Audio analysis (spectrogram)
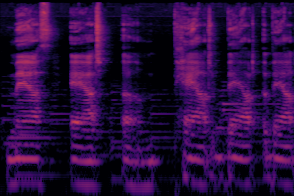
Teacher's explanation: the ow vowel in mouth doesn't even involve moving my tongue upwards anymore. I don't do shit when I say that vowel. · I don't do shit when I say that vowel. The ow vowel, for me, is super flat, and it stays pretty much in the bottom half of my vowel space the entire time.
